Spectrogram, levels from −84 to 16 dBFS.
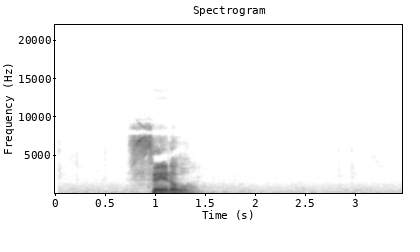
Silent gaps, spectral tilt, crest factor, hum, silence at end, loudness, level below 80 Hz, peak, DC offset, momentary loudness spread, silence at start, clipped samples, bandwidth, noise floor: none; -4 dB/octave; 22 dB; none; 2.1 s; -17 LUFS; -60 dBFS; -2 dBFS; under 0.1%; 25 LU; 0.75 s; under 0.1%; 9.6 kHz; -64 dBFS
